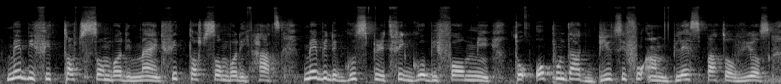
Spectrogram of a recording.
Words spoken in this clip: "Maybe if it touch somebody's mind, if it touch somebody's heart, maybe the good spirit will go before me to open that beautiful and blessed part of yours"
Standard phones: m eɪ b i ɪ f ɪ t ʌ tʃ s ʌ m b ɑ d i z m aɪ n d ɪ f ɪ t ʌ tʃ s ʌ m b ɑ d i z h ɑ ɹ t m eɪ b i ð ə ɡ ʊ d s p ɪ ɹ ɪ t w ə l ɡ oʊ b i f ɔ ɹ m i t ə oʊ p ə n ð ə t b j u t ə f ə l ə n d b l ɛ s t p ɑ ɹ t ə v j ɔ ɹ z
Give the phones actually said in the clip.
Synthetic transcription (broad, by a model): m eɪ b i f ɪ t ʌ tʃ s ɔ m b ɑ d i m aɪ n d f ɪ t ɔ tʃ s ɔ m b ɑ d i h ɑ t m eɪ b i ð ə ɡ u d s p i ɹ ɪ t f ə ɡ oʊ b i f ɔ m i t ə oʊ p ə n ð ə t b j u t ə f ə l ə n b l ɛ s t p ɑ t ə v j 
